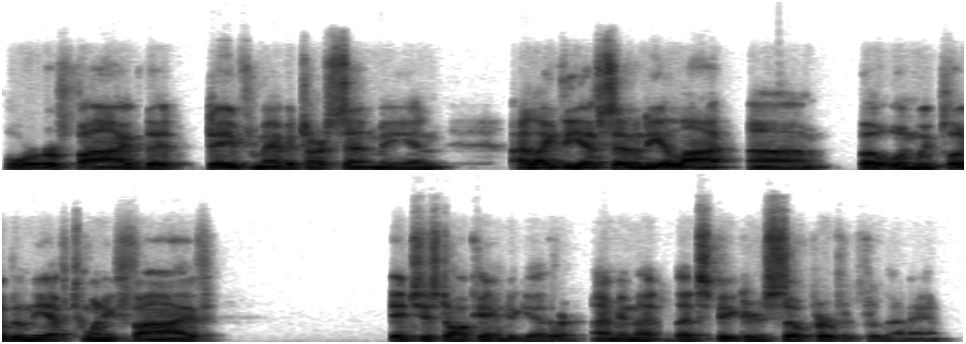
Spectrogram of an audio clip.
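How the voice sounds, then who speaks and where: Low-voiced man in a dull, echoey room. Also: fairly even intonation, normal speed. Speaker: guitar amp builder and guest. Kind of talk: casual explanatory interview talk. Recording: dull, roomy, echoing audio.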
